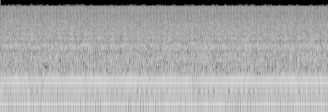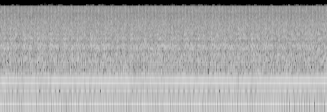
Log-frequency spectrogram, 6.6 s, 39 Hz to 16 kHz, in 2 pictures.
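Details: 2015 VW Polo Sedan (CFNA petrol), 76,000 km, cold start with new battery: even steady cold idle, constant low hum, no rhythmic tapping over about seven seconds; the cold-start knock has suddenly disappeared.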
